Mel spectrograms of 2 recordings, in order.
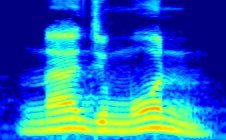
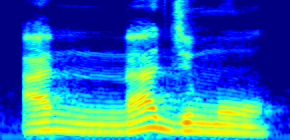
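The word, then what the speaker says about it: النجم: Seperti kata najmun, yang berarti bintang. Jika didahului oleh alif lam tertentu di awal kata, pengucapannya menjadi annajmu, bintang itu.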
